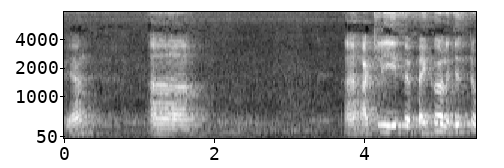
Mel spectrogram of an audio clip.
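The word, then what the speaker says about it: Jung: Archetypal criticism was founded by Young, J-U-N-G-N. Okay, pronunciation is Young.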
